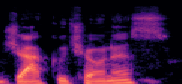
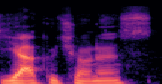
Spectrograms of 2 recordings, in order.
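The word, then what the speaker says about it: Jakučionis: I think Kasparus is like a funny name, too, because you know he he a lot of people call him Jakuchonis. It's Yakuchonis, you know.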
